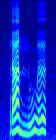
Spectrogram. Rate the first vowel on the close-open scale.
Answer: open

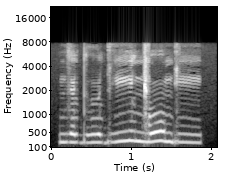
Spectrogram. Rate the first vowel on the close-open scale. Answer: mid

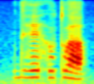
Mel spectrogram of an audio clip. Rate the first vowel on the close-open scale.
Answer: mid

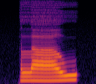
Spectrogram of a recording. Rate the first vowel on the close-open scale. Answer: open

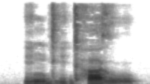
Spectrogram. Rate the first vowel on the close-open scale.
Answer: close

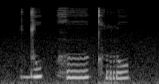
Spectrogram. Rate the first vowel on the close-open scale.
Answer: close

